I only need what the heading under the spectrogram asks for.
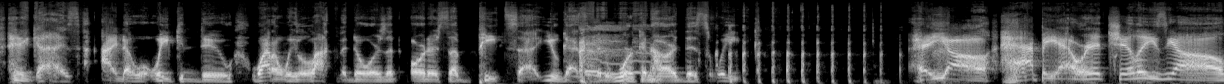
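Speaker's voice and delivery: very low, swooping, try-hard cool voice. Speaker describes a boss who wanted to be the cool boss, wannabe cool boss voice. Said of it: "he had a very similar voice".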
